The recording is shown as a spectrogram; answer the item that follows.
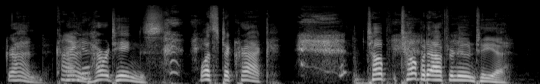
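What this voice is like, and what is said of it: Put-on Irish accent. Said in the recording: “doing an Irish accent, a Boston Irish”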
